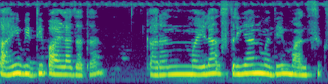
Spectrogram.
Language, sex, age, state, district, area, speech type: Marathi, female, 18-30, Maharashtra, Akola, rural, spontaneous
